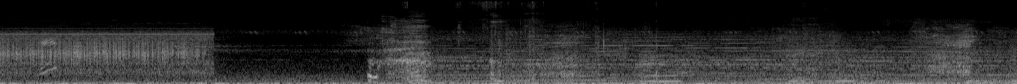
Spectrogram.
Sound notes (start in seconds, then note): 0.0 phone line crackling; 4.4 melodic orchestral music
